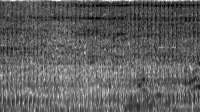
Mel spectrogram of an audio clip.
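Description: A small machine running steadily with a rapid pulsing rattle.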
